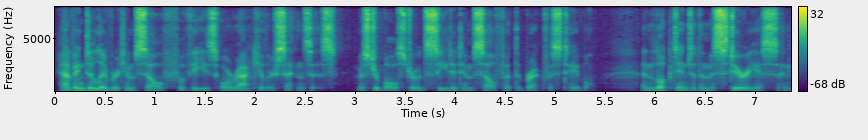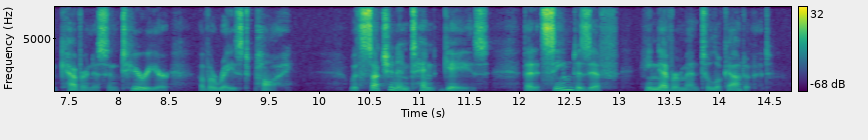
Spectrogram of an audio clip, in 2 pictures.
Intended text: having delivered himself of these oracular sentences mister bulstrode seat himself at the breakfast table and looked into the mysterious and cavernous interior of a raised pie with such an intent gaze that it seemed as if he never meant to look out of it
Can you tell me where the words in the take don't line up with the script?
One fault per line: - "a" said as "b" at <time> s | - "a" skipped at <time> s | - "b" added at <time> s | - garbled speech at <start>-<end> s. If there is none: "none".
- "seat" said as "seated" at 3.7 s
